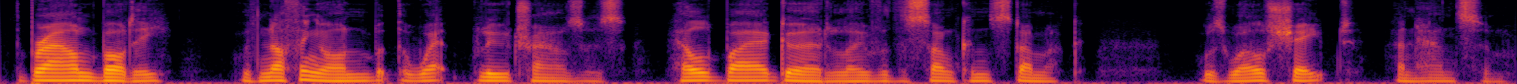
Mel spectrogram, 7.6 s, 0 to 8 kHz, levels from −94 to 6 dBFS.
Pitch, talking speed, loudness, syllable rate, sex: 115 Hz, 190 wpm, -20 LUFS, 5.6 syllables/s, male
